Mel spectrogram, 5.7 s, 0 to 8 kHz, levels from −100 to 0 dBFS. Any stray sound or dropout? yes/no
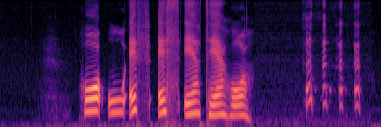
yes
